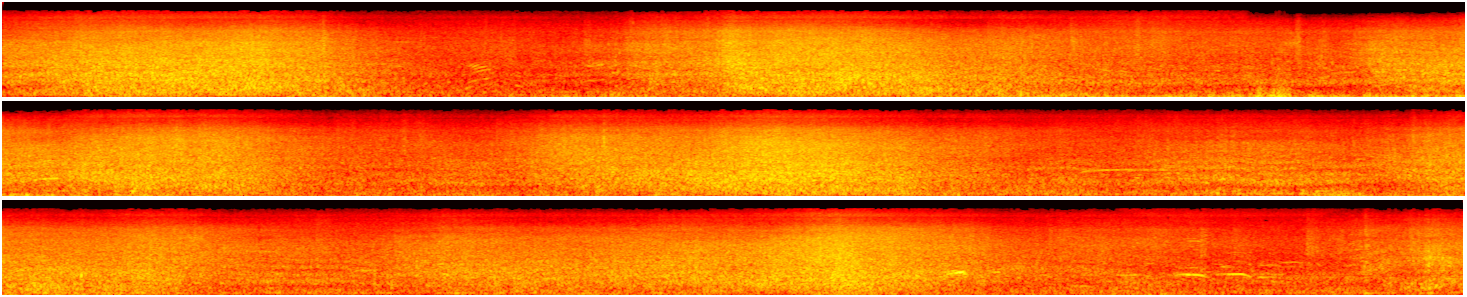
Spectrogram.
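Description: Small waves breaking and washing up a sandy beach, surging and fading every few seconds, with wind rumbling on the microphone.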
